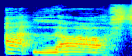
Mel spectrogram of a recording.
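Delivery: finally alone, pleased; relieved penguin. Acted. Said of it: "said Dudley".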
